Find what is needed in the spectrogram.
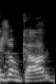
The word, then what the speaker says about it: Jean Carles: So this is from perfumer I hope I say his name right, Jean Carles. – Yeah, yeah, Jean Carles.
